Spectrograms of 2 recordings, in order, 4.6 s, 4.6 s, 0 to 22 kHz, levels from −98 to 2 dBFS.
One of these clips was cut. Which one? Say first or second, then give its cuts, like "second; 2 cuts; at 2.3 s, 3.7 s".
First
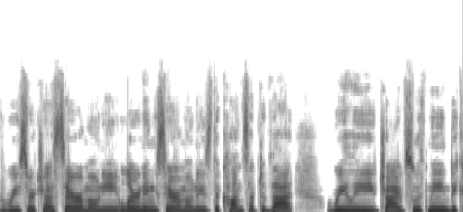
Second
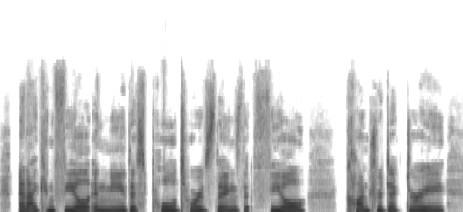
first; 1 cut; at 1.2 s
